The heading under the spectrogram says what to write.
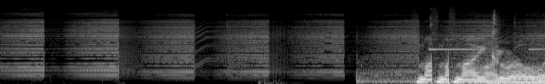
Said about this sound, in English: Microwave.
